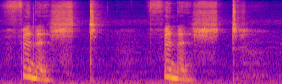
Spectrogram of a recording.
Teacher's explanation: your final sound is sh, so we add a t.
